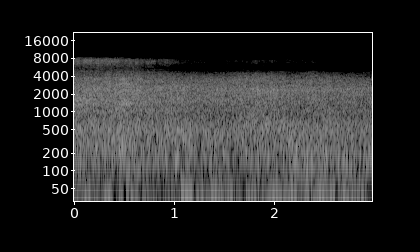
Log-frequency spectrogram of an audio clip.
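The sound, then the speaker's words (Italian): A steady, full-bodied wash of surf, ocean waves rolling and breaking on shore in a continuous roar with no pauses, loud, with no voices present. “Intanto noi andiamo incontro alle onde.”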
